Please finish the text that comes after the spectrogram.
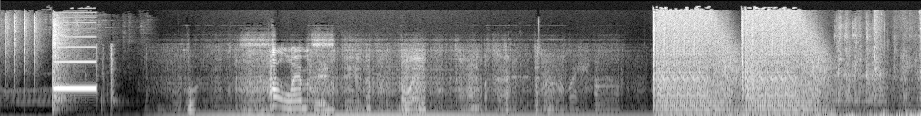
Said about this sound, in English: I heard shots. Oh, were these they? What are you doing? Sound effects.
